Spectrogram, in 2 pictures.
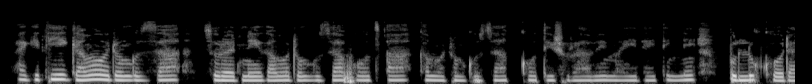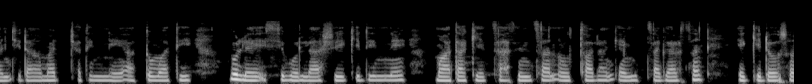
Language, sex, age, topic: Gamo, female, 18-24, government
